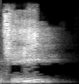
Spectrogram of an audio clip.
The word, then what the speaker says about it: chií: en en ambos casos tanto en chiita como en chií es la segunda I de el encuentro vocálico la que lleva el acento en la pronunciación pero la tilde solamente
